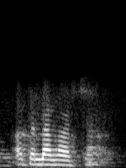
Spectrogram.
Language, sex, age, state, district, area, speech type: Kannada, female, 18-30, Karnataka, Gadag, urban, conversation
